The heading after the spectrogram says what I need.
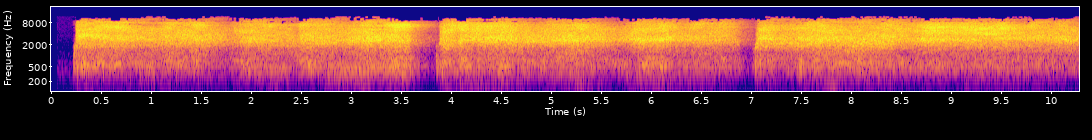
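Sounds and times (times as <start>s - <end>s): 
foam extinguishing fire: 0.3s - 10.2s.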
